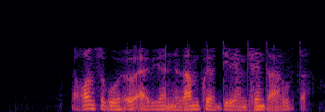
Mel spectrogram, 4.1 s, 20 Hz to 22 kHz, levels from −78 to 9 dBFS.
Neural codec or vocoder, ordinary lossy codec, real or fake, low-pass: codec, 16 kHz in and 24 kHz out, 0.8 kbps, FocalCodec, streaming, 65536 codes; AAC, 16 kbps; fake; 10.8 kHz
